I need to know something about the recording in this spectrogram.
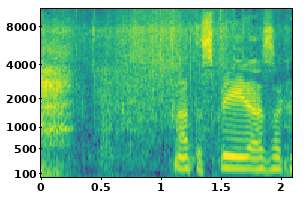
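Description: A bubble-wrap sled slides over snow.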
